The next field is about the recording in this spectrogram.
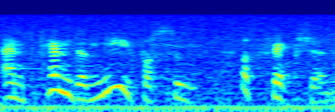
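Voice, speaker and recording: A woman's voice: mid-range voice, lively intonation, a little slow. A woman playing a wounded, indignant young woman in love, in theatrical, declamatory 1920s radio Shakespeare style. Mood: hurt, indignant. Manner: theatrical, declamatory verse delivery. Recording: noisy 1929 radio broadcast on optical film.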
